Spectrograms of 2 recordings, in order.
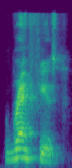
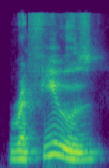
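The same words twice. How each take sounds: First: Noun "refuse", stressed on REF-; stress on first syllable. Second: Verb "refuse", stressed on -FUSE with a z sound; stress on second syllable. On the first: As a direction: put the weight on REF- in "refuse". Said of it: "the stress falls on the first syllable". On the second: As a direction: put the weight on -FUSE in "refuse". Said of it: "the second syllable in the first word". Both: Shown as a demonstration.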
